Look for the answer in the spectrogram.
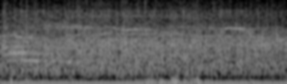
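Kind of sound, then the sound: crowd, audience applause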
